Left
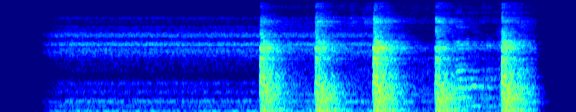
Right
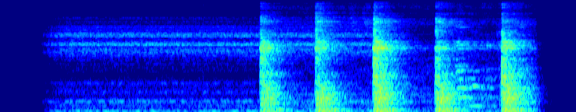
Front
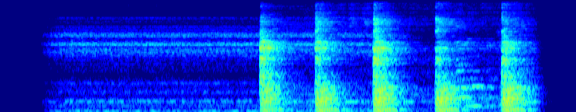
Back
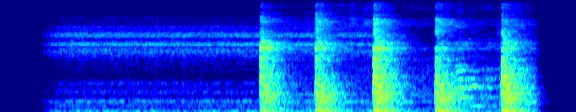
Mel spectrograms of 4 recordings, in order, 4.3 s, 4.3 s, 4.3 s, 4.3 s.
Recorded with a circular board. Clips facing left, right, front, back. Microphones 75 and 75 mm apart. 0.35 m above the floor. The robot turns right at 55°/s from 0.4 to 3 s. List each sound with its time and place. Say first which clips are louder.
1.9 s hammering: left 3 dB, back 1 dB; 110° left, 1.1 m; by 4.0 s 165° left, 1.1 m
